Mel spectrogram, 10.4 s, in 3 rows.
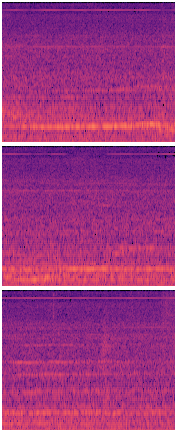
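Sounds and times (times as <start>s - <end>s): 
subway drone music: 0.1s - 10.2s.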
